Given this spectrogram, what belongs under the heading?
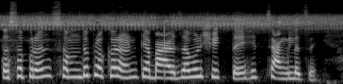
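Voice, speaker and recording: A woman's voice: very high-pitched, a little fast, a little hiss or hum. A woman voicing a guilty young man who mutters to himself while plotting. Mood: scheming. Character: scheming guilty young man, brother-in-law.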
